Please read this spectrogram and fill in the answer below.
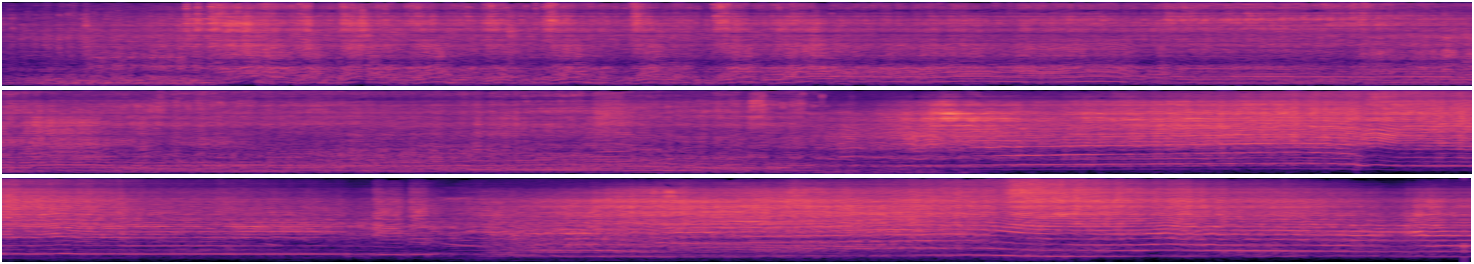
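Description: Sports prototype race cars' engines rumbling and blipping, then one accelerating hard up the hill: a high-revving engine note that climbs in pitch and drops sharply at each upshift, three gear changes in quick succession.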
